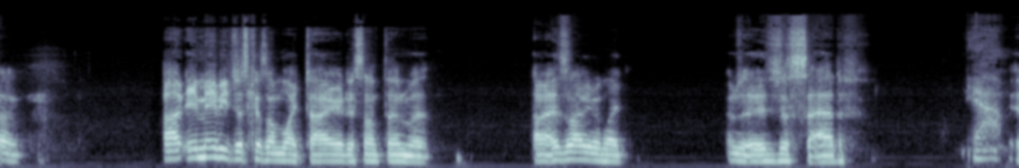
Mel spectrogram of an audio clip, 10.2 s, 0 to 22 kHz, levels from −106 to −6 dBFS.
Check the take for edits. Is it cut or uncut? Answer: uncut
